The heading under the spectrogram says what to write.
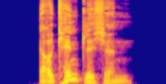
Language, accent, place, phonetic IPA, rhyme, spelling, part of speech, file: German, Germany, Berlin, [ɛɐ̯ˈkɛntlɪçn̩], -ɛntlɪçn̩, erkenntlichen, adjective, De-erkenntlichen.ogg
- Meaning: inflection of erkenntlich: 1. strong genitive masculine/neuter singular 2. weak/mixed genitive/dative all-gender singular 3. strong/weak/mixed accusative masculine singular 4. strong dative plural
